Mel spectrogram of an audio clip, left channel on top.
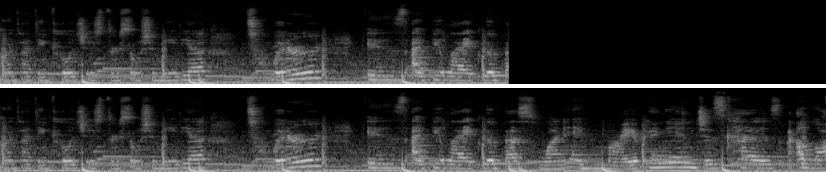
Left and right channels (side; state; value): left; drops out; at 5.1 s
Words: coaches through social media. Twitter is, I feel like, the best one in my opinion, just because a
